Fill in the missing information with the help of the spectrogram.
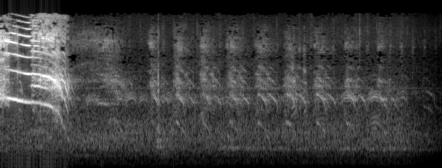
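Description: A chimango caracara gives one loud, harsh, falling scream, followed by a quieter run of short descending squeals, about two or three each second.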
